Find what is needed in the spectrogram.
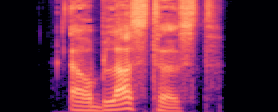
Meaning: inflection of erblassen: 1. second-person singular preterite 2. second-person singular subjunctive II
- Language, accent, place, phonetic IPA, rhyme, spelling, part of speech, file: German, Germany, Berlin, [ɛɐ̯ˈblastəst], -astəst, erblasstest, verb, De-erblasstest.ogg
